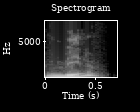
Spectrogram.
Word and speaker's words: Mwene: Bei euch spielen ja auch ein, zwei ehemalige vom VfB, die sich ja vor allem Philipp Mwene. Spricht man ja so aus, gell? Ja, doch.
